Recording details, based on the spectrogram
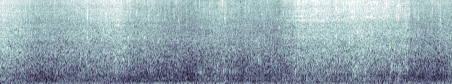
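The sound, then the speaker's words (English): A steady, full wash of ocean surf rolls on without pause, the broad roar of waves on the shore holding an even loudness throughout, with no voices present. “Be like this ocean.”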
